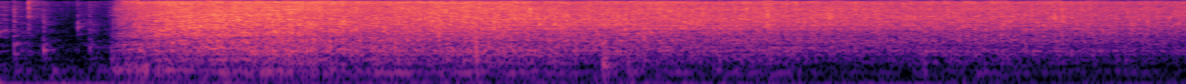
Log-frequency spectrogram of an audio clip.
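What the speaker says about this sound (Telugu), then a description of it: "ఉడికించుకున్న ఎగ్స్ కట్ చేసుకున్న మిర్చి అలాగే ఆనియన్స్ చామదుంపలు అన్నీ ఆయిల్లో వేసేస్తున్నాను ఇప్పుడు" Boiled eggs, cut chilies, onions and taro hitting hot oil at once, a sudden burst into a dense, steady sizzle that stays loud and close.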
